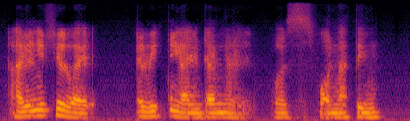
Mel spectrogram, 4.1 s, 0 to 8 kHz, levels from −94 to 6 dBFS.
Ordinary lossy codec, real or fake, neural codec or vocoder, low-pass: none; fake; codec, 16 kHz, 1 kbps, FreqCodec, smaller model; 7.2 kHz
